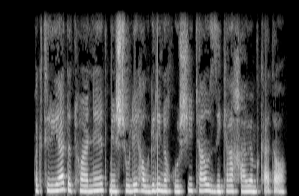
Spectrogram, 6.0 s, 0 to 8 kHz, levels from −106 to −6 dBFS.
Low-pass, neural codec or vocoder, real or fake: 7.2 kHz; none; real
